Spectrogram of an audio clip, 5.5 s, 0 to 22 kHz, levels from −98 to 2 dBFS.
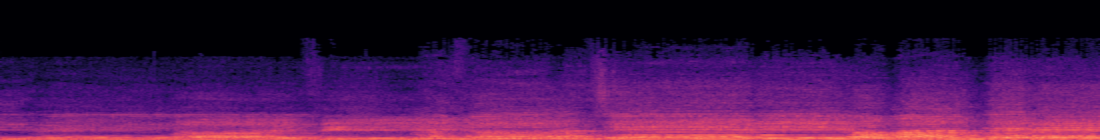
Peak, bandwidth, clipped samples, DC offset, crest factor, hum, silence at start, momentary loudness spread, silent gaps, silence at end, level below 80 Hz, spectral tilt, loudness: -12 dBFS; 14 kHz; under 0.1%; under 0.1%; 16 dB; none; 0 s; 9 LU; none; 0 s; -60 dBFS; -5.5 dB/octave; -28 LUFS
